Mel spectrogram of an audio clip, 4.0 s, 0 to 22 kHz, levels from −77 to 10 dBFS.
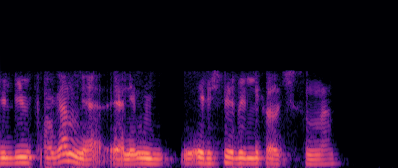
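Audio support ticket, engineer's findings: Throughout: muffled, hoarse speech, nothing above 4 kHz, smeared consonants. G.723.1 codec, heavily degraded. Slow-updating vocal model and 30 ms frames blur transients. Coarse quality is consistent with the 6.3 kbit/s mode.

0.41 to 0.58 s: brief stretched sound, fading, then weak or distorted speech before recovery. VoIP packet loss concealed by the speech codec. The gap fits one lost 30 ms frame. The decoder extrapolated its last pitch and filter at falling gain, and the error carried into the following frames.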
